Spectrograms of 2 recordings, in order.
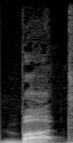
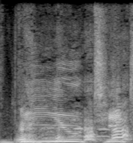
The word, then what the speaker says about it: Butte: does not like us misusing the term butt. It's Butte, and you're dumb enough to name your town.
